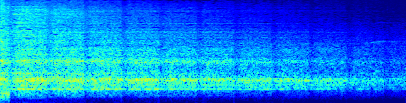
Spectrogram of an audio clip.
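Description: The rawstyle track's closing stretch: the kick and bass drop out, leaving a hissing noise wash with faint held synth tones that fades away over about four seconds.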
